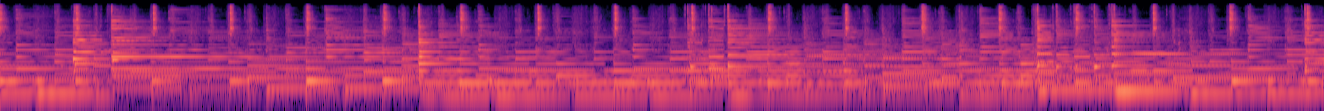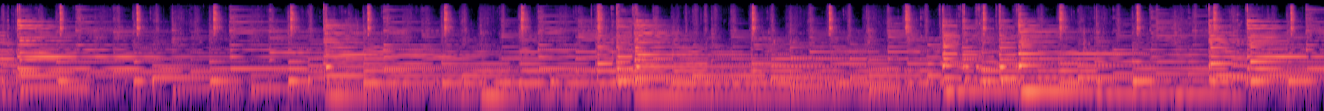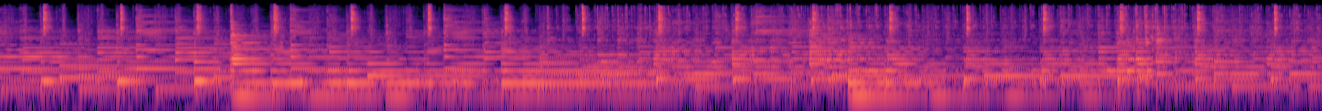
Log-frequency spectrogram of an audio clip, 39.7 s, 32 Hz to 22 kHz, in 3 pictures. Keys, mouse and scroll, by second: 0.2 click, 0.7 x, 1.9 a, 2.6 ctrl+b, 8.9 click, 9.7-11.5 drag, 13.1 click, 13.6 click, 15.5 click, 16.5 drag, 17.3 click, 18.4 Tab, 19.5 click, 23.5 shift+click, 24.5 right click, 31.3 click, 31.9 Tab, 33.3 click, 34.0 ctrl+middle click, 37.2 shift+e, 39.5 Tab.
